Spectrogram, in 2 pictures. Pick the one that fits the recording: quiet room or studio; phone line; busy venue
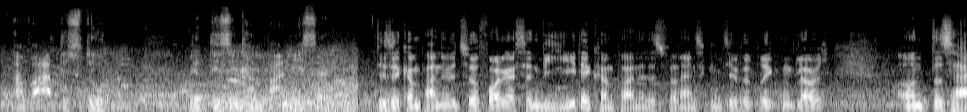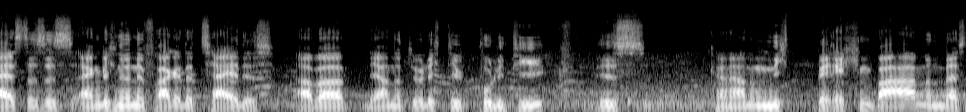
busy venue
